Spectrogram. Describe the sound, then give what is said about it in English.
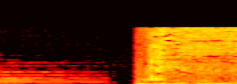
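An RV freshwater tank overflowing into its black water tank gives a loud, continuous hissing rush. It starts abruptly after a brief tone and a short silence. “But that's not a copperhead. That's the Sullivan's RV freshwater tank overflowing into their black one,”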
